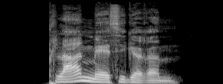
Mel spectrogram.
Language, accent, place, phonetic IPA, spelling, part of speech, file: German, Germany, Berlin, [ˈplaːnˌmɛːsɪɡəʁəm], planmäßigerem, adjective, De-planmäßigerem.ogg
- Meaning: strong dative masculine/neuter singular comparative degree of planmäßig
